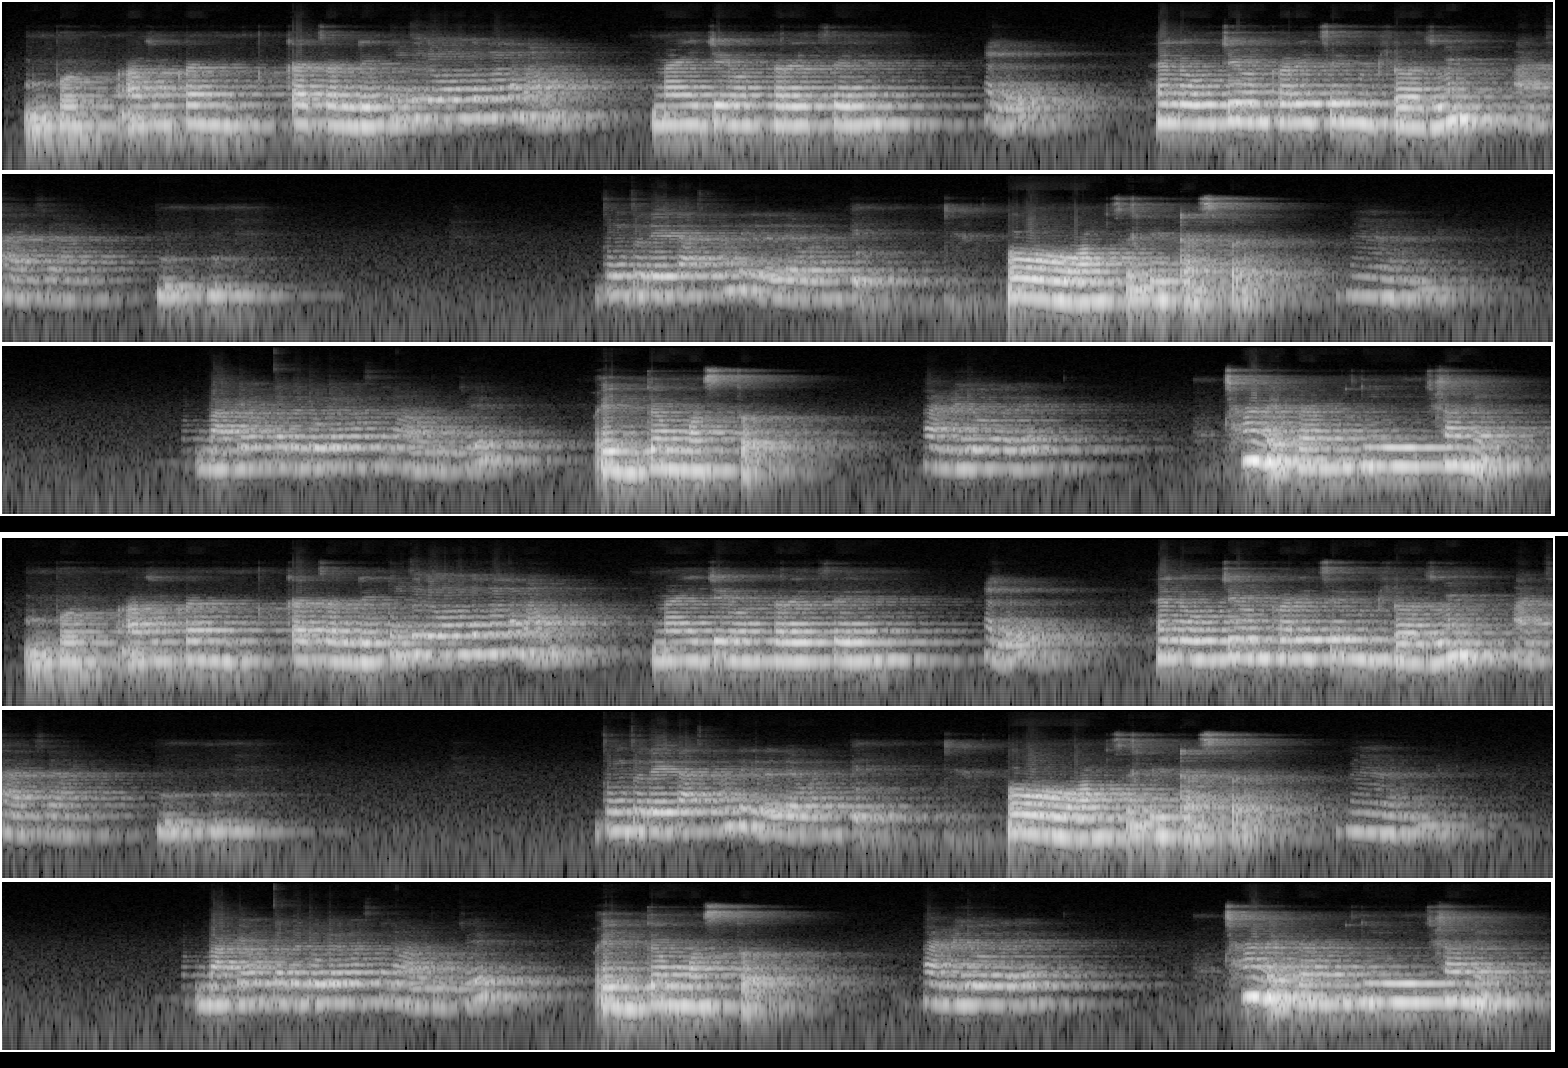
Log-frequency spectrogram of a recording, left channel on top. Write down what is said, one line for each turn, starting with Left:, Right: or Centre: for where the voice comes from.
Left: बर अजून काय आणि काय चाललंय?
Right: ते जेवण वगैरे झालं मॅम?
Left: नाही जेवण करायचं.
Right: हॅलो!
Left: हॅलो! जेवण करायचंय म्हटलं अजून.
Right: अच्छा! अच्छा!
Left: हम्म हम्.
Right: तुमचं लेट असतें ना तिकडे जेवण?
Left: <inaudible> हो आमचं लेट असतं.
Right: हम्म. बाकी मग तब्येत वगैरे मस्त ना आम तुमची?
Left: एकदम मस्त.
Right: फॅमिली वगैरे?
Left: छान आहे, फॅमिली छान आहे.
